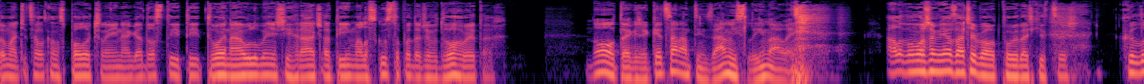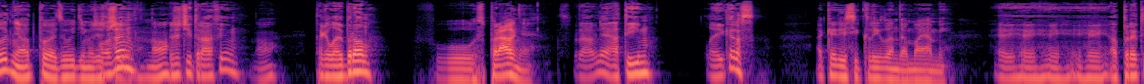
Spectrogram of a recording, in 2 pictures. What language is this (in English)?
Slovak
